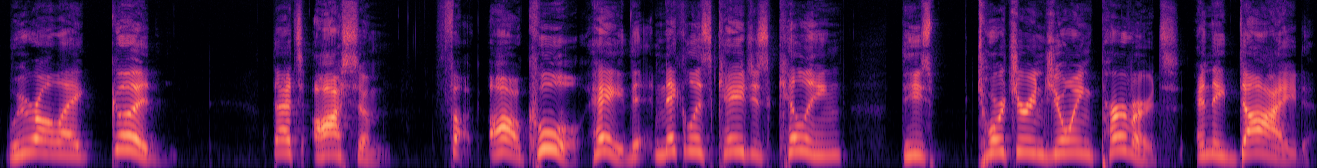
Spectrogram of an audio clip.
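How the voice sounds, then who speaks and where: A man's voice: extremely high pitch, expressive, a little slow, sharp tone, no echo, clean studio sound. A man doing live reaction commentary as a streamer, blunt, outspoken and free with swearing. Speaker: streamer reacting to a news video. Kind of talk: live reaction commentary with read-out passages and rants.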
